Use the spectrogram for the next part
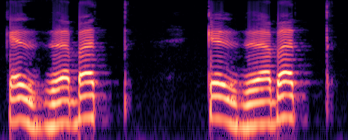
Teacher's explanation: تا میں صفت شدت اور حمز دونوں پائی جاتی ہیں تو اس لیے اسے تھوڑا سختی سے اور سانس جاری رکھ کے پڑھیں گے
